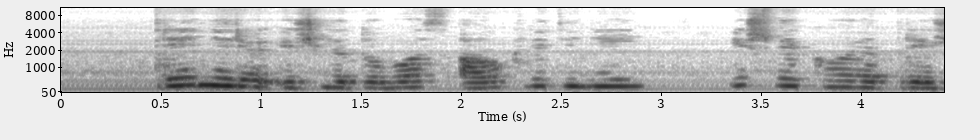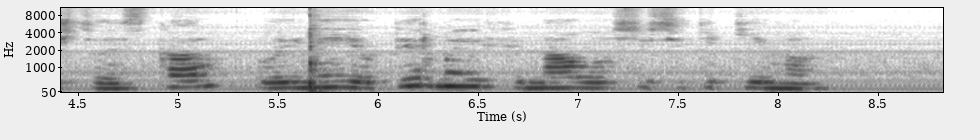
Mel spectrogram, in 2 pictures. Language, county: Lithuanian, Vilnius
